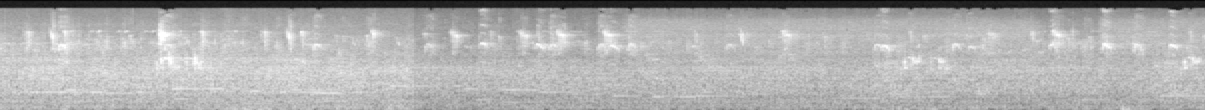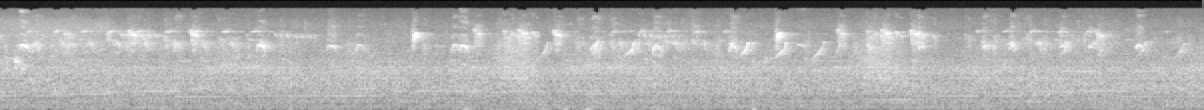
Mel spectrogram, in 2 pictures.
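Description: Small birds chirping: many short, high chirps and tweets, scattered and overlapping, over a steady outdoor hiss.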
